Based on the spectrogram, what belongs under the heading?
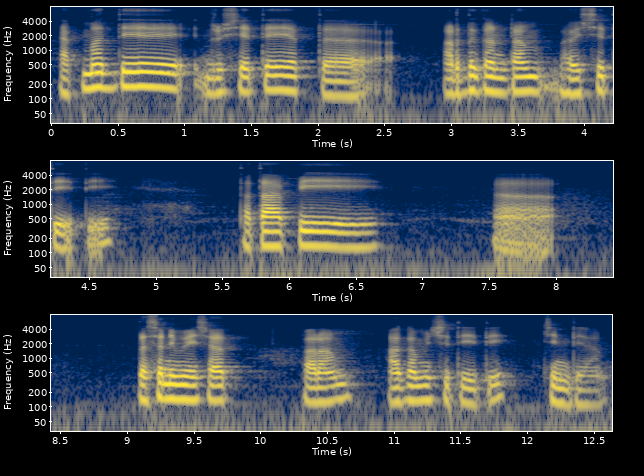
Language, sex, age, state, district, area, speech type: Sanskrit, male, 18-30, Karnataka, Mysore, rural, spontaneous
